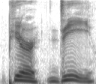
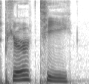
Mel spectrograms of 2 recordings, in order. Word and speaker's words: pure D: So it's pure D, like David. – Yeah. – But it's been corrupted the way people say it. They say it like with a T. So it's pure T filth.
